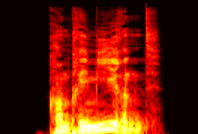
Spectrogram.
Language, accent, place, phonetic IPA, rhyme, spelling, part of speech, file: German, Germany, Berlin, [kɔmpʁiˈmiːʁənt], -iːʁənt, komprimierend, verb, De-komprimierend.ogg
- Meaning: present participle of komprimieren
